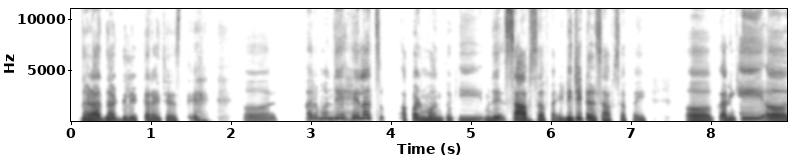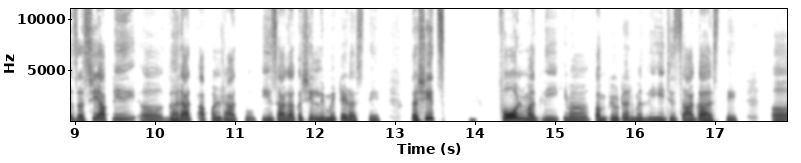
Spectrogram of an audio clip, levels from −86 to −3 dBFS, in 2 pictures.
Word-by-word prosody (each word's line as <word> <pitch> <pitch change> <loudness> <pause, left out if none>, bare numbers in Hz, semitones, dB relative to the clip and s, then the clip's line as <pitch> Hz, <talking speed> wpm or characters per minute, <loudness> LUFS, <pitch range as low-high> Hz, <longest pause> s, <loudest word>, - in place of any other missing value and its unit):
धडा-धड 225 +1 +2
delete 230 +1 -3
करायची 200 -3 -4
असते. 190 +6 -8 0.6
अ, - - -16 0.7
तर 265 +1 -4
म्हणजे 285 +4 -1
ह्यालाच 325 +2 0 0.3
आपण 235 +2 -1
म्हणतो 195 -3 -2
की 215 0 -7
म्हणजे 220 +3 -1
साफ-सफाई, 210 -6 +2
डिजिटल 235 +1 +4
साफ-सफाई. 175 -3 -7 0.5
अ, 210 - -3 0.3
कारण 225 +2 0
की 275 0 +2 0.2
अ, 230 -2 +3
जशी 220 +5 0
आपली 255 +2 +1
अ, 205 - -4 0.2
घरात 215 +2 +2
आपण 225 +1 -2
राहतो, 185 -4 -4
ती 220 -1 -2
जागा 220 -1 +2
कशी 245 +1 0
लिमिटेड 225 +1 +1
असते. 175 -1 -6 0.4
तशीच 280 +6 +4 0.7
फोनमधली 240 -6 +6
किंवा 210 -1 -2 0.2
कॉम्प्युटरमधली 210 -3 -1
ही 210 +1 -2
जी 220 - -2
जागा 200 0 +1
असते 185 0 -7 0.5
अ, - - -4
220 Hz, 130 wpm, -25 LUFS, 205-240 Hz, 0.7 s, फोनमधली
